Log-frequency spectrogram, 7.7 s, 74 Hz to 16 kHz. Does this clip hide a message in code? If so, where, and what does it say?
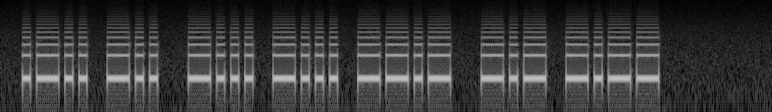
Yes: Morse code (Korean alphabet) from 0.2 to 6.6 s, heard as electronic beeps, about 17 wpm, 370 Hz. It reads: 그때에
